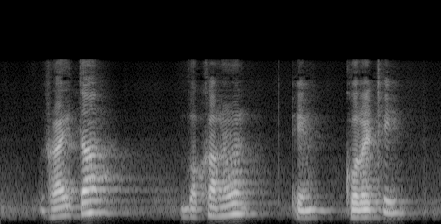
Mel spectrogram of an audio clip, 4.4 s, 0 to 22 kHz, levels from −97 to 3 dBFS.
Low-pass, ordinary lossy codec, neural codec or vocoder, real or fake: 7.2 kHz; none; codec, 16 kHz, 0.5 kbps, FunCodec, trained on Chinese and English, 25 frames a second; fake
